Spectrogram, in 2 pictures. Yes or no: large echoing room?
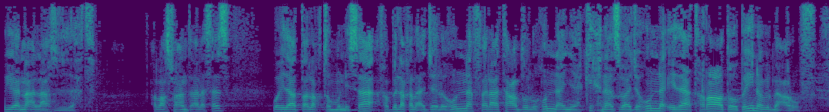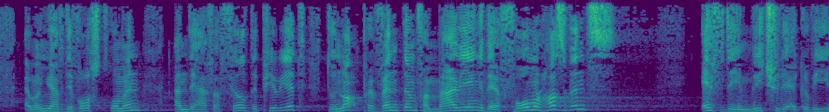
yes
